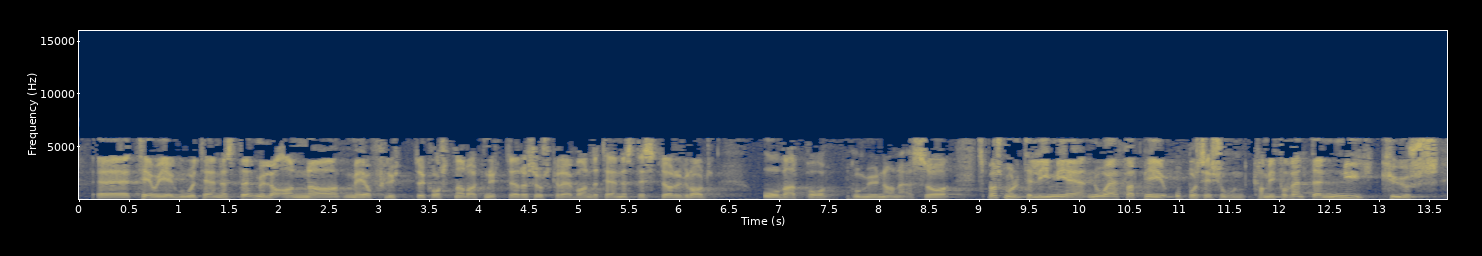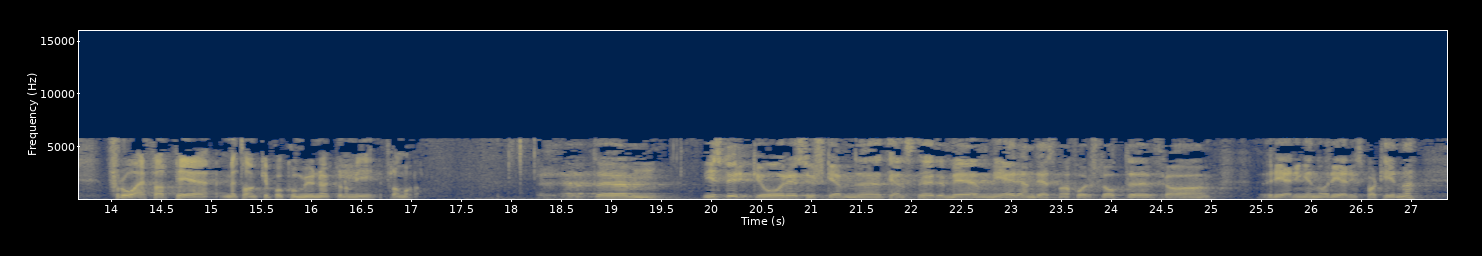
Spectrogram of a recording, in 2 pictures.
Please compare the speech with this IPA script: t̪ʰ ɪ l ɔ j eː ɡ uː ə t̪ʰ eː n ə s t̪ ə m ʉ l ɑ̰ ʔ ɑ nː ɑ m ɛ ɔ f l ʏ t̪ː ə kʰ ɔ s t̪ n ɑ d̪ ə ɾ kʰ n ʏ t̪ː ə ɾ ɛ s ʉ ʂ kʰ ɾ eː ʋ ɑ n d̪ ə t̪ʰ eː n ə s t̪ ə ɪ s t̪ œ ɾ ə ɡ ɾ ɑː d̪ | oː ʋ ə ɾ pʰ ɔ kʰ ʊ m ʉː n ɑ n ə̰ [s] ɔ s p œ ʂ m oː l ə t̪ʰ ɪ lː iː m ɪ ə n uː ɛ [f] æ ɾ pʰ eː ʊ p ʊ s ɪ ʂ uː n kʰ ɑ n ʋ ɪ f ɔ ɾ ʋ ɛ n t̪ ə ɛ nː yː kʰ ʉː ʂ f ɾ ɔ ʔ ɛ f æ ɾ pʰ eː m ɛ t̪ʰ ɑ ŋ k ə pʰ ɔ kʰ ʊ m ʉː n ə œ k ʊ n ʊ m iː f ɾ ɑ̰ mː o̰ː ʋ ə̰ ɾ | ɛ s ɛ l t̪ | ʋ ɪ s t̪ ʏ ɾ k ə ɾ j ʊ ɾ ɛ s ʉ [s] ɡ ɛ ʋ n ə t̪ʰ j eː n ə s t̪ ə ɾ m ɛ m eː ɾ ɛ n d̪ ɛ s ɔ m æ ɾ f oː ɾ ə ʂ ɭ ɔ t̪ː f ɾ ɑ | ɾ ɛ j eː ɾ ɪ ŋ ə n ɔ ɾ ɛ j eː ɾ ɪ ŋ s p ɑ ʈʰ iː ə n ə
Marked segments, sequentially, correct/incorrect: correct, correct, incorrect: ʂ

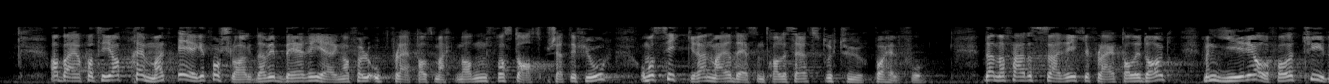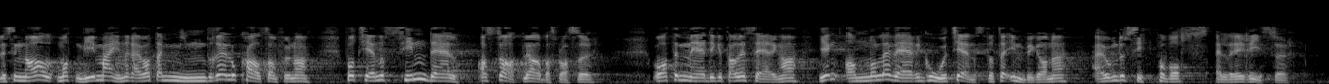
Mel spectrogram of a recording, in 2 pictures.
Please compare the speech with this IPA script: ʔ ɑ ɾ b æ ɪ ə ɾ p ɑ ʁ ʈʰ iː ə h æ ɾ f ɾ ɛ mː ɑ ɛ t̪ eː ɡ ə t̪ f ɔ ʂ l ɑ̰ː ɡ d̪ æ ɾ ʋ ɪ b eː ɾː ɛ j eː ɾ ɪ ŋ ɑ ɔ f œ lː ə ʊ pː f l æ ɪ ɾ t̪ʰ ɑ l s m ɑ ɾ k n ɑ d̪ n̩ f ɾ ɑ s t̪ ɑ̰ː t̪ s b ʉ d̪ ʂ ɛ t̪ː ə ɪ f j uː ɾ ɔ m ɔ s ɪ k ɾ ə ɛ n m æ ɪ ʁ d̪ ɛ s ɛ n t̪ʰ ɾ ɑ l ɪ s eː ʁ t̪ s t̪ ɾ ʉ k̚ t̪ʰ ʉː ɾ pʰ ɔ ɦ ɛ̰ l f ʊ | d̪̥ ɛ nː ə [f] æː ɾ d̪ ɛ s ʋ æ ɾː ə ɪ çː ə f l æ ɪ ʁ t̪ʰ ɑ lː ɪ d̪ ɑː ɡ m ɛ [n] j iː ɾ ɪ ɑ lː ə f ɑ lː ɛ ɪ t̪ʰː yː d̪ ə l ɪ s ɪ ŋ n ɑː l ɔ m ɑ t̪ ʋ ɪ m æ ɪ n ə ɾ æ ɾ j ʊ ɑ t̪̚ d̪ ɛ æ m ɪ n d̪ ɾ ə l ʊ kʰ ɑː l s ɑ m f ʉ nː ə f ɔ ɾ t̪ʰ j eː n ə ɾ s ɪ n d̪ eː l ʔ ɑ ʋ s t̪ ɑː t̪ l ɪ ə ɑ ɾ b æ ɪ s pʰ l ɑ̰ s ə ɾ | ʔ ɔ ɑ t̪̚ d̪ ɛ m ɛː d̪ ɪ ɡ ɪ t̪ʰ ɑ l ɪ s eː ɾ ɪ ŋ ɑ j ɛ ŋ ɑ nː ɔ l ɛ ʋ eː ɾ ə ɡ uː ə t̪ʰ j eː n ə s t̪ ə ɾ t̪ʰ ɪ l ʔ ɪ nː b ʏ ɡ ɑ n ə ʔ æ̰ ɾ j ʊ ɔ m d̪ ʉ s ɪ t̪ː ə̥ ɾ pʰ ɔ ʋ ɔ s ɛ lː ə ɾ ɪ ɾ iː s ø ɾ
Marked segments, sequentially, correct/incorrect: correct, correct

